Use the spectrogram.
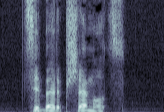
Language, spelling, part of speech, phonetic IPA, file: Polish, cyberprzemoc, noun, [ˌt͡sɨbɛrˈpʃɛ̃mɔt͡s], Pl-cyberprzemoc.ogg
